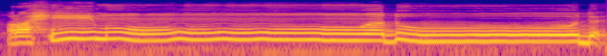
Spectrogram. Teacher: دو پیش کی تنوین کے بعد دوسرے کلمہ میں واو ہے، اس لیے دو پیش کی تنوین کو ملا کر کے واو سے ملا کر کے گننا کے ساتھ پڑھیں گے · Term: ادغام ناقص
